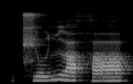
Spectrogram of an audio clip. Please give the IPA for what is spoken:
t͡ɕuʎlɒ hɒ

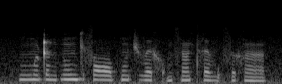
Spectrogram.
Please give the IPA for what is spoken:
ŋ͡mũʈənɗũ ɡisɔːpũt͡ʃvɛ xɔ̰nsœ̃tʰɛ vo̰səxœ̃

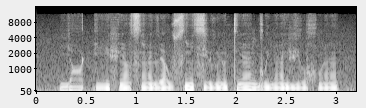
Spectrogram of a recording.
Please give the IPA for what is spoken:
jɑ kifʲɑ̃sæ̃lʲɑw sĩsʲulʲũ tʲæ̃ɡujæ̃ vʲuχʷæ̃

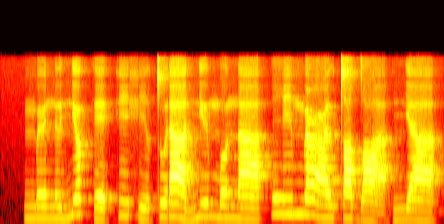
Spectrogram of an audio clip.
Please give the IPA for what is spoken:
mø˨nɨ˨nʲɔ˦ ke˨ki˦xi˨tʷɨ˦ ɾa˦˨nʲɨ˦mo˦ na˦ | ɦi˦mʏ˦ ʕɨ˨tʷɨ˨ dˤa˨ | nʲa˨

